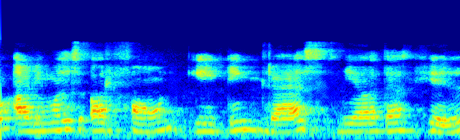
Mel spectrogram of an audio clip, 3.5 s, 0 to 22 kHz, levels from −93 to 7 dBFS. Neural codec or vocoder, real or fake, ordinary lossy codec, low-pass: codec, 24 kHz, 3.1 kbps, DualCodec; fake; none; 7.2 kHz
